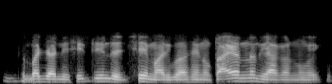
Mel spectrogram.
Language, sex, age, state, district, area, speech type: Gujarati, male, 30-45, Gujarat, Kutch, urban, conversation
